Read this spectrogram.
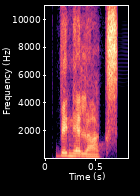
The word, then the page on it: Benelux: Indian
